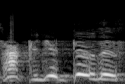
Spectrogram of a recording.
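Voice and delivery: terrified sailors blaming Jonah; anguished groan. A narrator's reading. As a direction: wail at him in dread. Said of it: "they groaned".

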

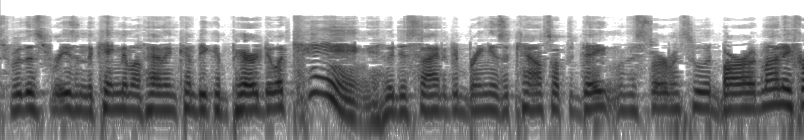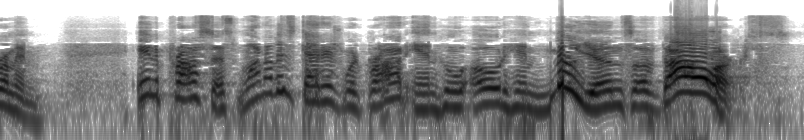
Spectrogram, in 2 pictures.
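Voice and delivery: starts steady, swells to a big loud telling; preaching parable, building. Acted. Preacher telling the congregation the parable, building loud. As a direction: build the parable from reading voice to full preaching force.

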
